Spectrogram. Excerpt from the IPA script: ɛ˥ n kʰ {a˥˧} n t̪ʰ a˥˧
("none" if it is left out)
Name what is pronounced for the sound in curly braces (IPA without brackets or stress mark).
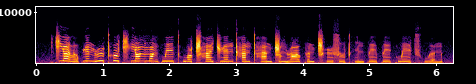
a˥˧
